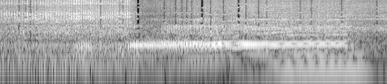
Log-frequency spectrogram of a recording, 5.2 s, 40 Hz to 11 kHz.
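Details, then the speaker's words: 1970 Benelli mini bike, revived after sitting 40+ years: the small two-stroke blips to a flat, burbly buzz that won't rev cleanly and runs too rich. Owner suspects someone drilled the carburetor jet too large. "sounds like it's a low on the rich side though because it doesn't rev like it should sounds like it's gone the other way yeah like I said too rich"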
